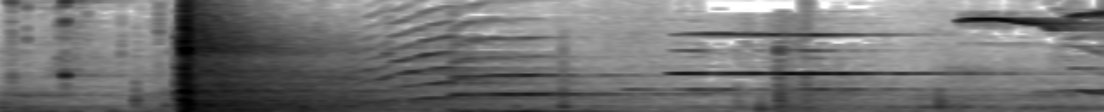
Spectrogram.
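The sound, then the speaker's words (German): A heavy prison cell door gives a loud metallic clunk as it is unlocked, then swings open with a long, drawn-out squealing creak, with no one talking. “Jeder Insasse hat auch einen eigenen Schlüssel, dass wenn man draußen ist, aus seiner Zelle eben selber abschießen kann.”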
